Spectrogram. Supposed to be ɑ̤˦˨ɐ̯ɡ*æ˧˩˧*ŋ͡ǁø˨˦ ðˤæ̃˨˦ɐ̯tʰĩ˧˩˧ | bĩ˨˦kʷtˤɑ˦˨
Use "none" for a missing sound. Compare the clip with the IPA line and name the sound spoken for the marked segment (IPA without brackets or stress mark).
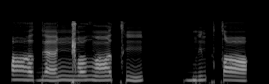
æ˧˩˧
